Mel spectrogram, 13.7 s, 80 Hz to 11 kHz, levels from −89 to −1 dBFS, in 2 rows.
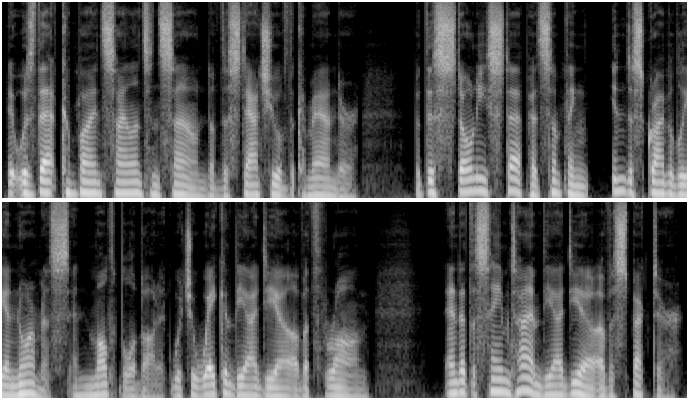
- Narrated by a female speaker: No, male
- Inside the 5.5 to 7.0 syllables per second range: Yes, 5.6 syllables/s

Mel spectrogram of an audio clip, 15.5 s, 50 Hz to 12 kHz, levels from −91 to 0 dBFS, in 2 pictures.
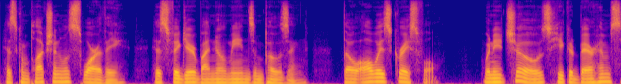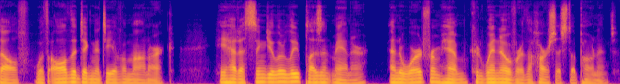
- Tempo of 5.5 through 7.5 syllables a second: No, 5.1 syllables/s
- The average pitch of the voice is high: No, low, 100 Hz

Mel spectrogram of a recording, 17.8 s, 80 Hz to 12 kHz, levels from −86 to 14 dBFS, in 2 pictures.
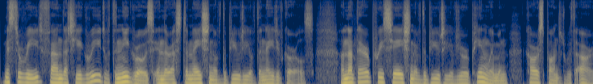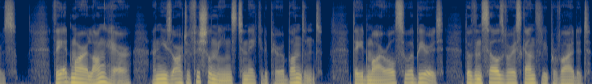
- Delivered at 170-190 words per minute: Yes, average, 185 wpm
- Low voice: Yes, low, 115 Hz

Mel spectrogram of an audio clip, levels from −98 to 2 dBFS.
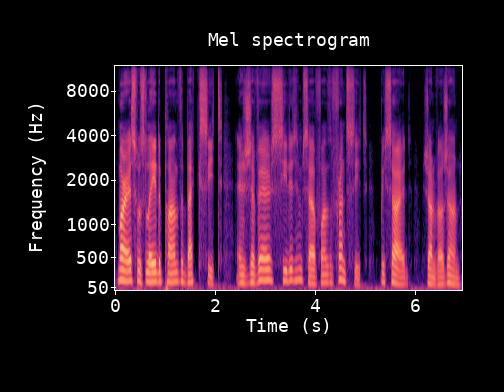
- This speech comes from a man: Yes, male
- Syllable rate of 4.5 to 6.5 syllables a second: No, 4.2 syllables/s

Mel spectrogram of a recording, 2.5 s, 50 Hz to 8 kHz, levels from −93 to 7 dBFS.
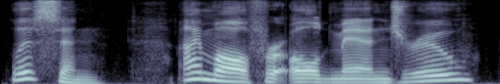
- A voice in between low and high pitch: Yes, medium, 155 Hz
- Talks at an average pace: Yes, average, 170 wpm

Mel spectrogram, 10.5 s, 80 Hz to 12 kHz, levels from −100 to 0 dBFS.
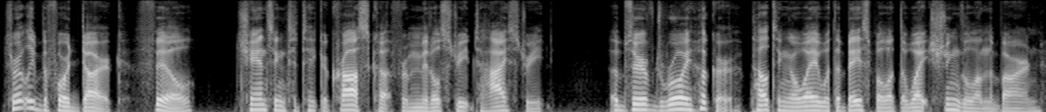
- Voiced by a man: Yes, male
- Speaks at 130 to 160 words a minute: No, average, 180 wpm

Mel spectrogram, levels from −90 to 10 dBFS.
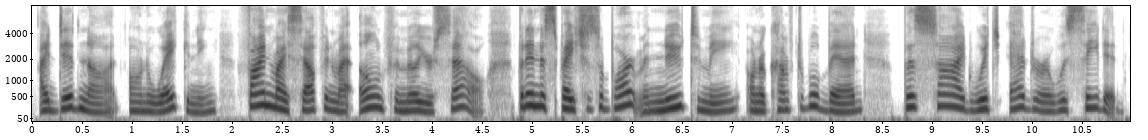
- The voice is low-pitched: No, high, 215 Hz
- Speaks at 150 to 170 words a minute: Yes, average, 160 wpm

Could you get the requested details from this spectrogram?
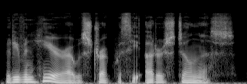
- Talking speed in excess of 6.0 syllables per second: Yes, 6.2 syllables/s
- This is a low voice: Yes, low, 100 Hz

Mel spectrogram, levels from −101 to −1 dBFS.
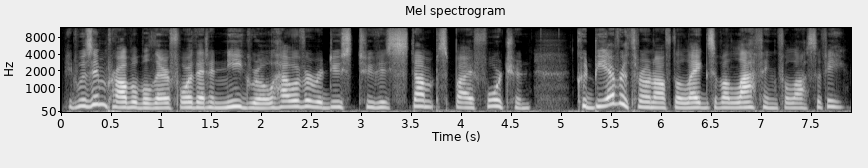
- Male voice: Yes, male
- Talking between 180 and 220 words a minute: Yes, average, 190 wpm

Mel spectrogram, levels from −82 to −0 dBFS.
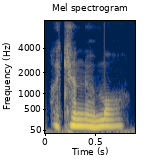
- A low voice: Yes, low, 125 Hz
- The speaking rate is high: Yes, fast, 265 wpm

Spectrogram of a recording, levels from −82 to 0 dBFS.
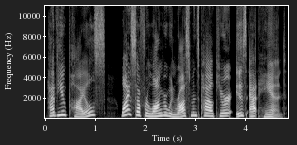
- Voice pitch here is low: No, very high, 275 Hz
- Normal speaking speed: Yes, average, 160 wpm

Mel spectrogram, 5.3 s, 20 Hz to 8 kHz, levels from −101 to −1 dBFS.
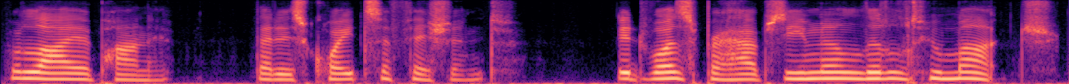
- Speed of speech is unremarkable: Yes, average, 170 wpm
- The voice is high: Yes, high, 200 Hz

